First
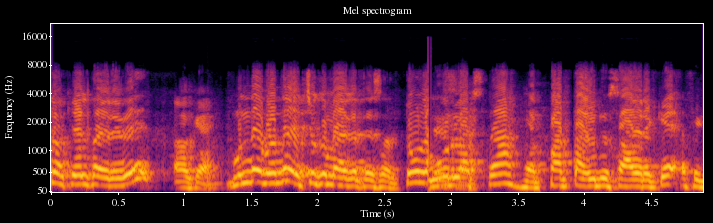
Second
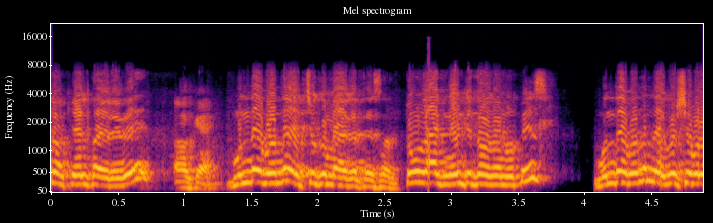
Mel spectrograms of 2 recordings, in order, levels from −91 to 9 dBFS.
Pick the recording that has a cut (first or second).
first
